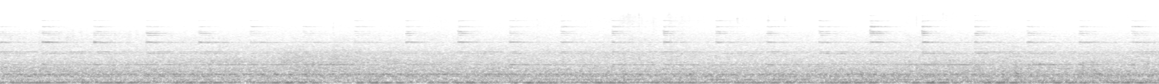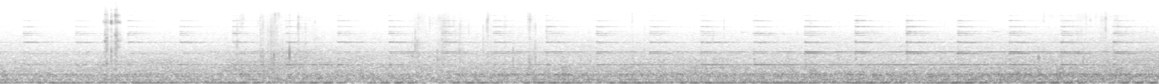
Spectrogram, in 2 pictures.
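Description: An approaching train with a bell ringing steadily about twice a second over the train's low rumble, which grows louder near the end as the train nears.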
